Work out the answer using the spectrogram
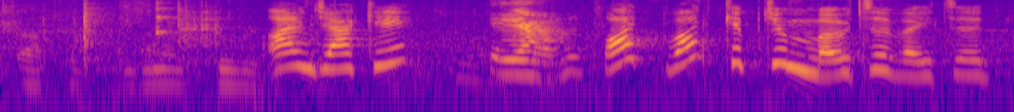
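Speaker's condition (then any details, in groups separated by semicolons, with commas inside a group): No condition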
